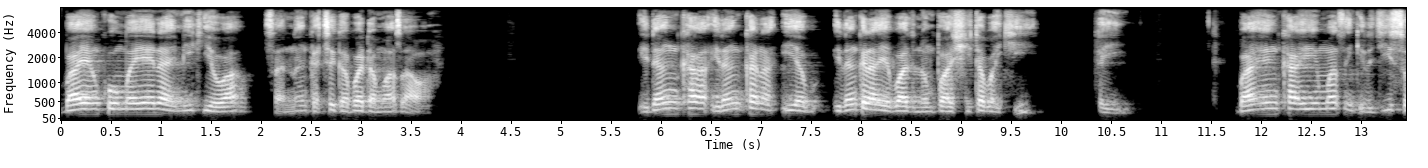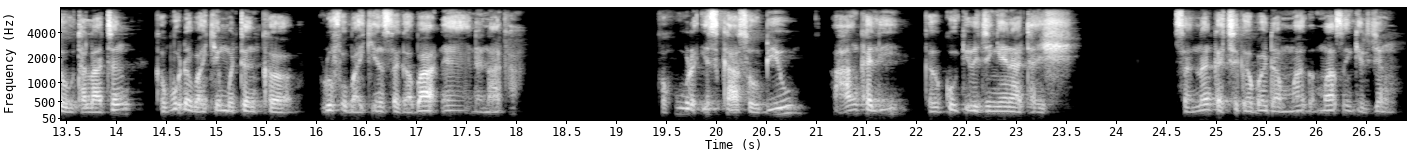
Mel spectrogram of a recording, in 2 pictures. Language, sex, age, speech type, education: Hausa, male, 30-45, spontaneous, tertiary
